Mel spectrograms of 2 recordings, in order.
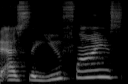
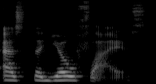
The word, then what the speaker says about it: As the Yo Flies: I mispronounced the name last time. So I said as the you flies, it's actually pronounced as the yo flies. And if I had read inside here, it tells you yo rhymes with crow.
